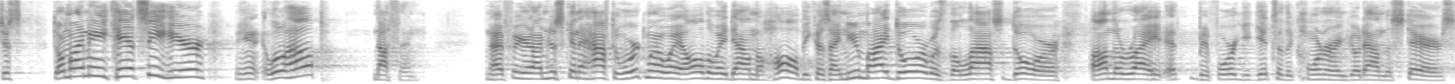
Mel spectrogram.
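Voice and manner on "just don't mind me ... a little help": mock dry, exasperated, frustrated sarcasm, pitched up. Calling down a hall for help, retelling own sarcastic frustration. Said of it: "getting kind of sarcastic in the moment because I was frustrated".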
